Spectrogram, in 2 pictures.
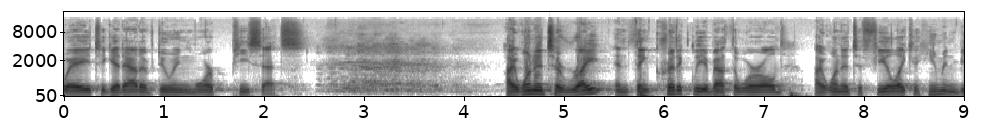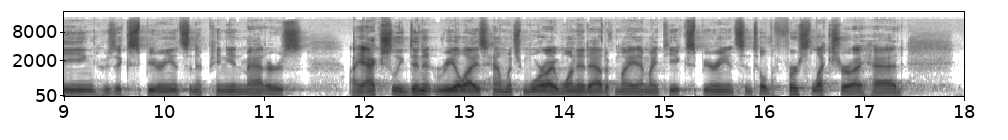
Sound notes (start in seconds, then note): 2.5 laughter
